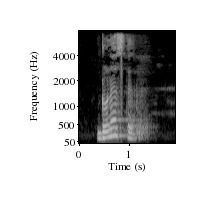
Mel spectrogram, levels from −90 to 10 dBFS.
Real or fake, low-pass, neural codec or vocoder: real; 7.2 kHz; none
